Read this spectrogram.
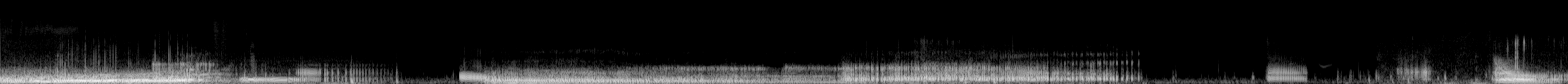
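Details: Long, low gurgling growls and rumbles from an adult's belly: stomach rumbling (borborygmi).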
